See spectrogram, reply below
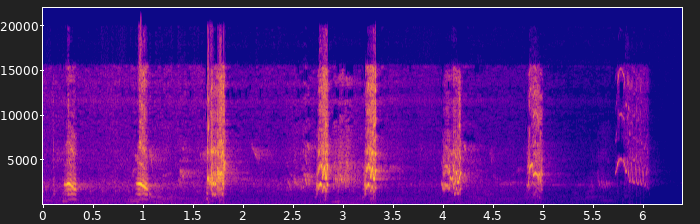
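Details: Thai-type Javan myna, known locally as jalak kebo, singing a full, varied song: loud harsh broadband bursts roughly every second with whistled and chattering notes between, recorded to train other caged mynas.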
